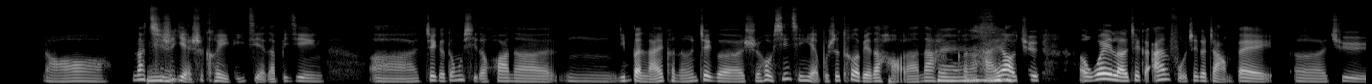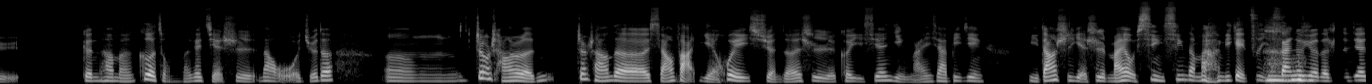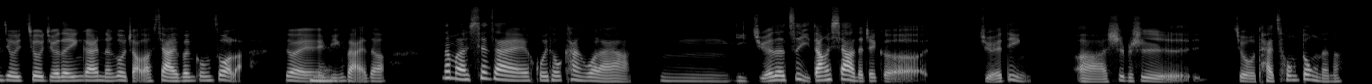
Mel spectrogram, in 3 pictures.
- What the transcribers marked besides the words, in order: laughing while speaking: "对"; laugh; laughing while speaking: "嘛"; laugh; joyful: "就 就觉得应该能够找到下一份工作了"
- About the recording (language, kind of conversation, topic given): Chinese, podcast, 转行时如何处理经济压力？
